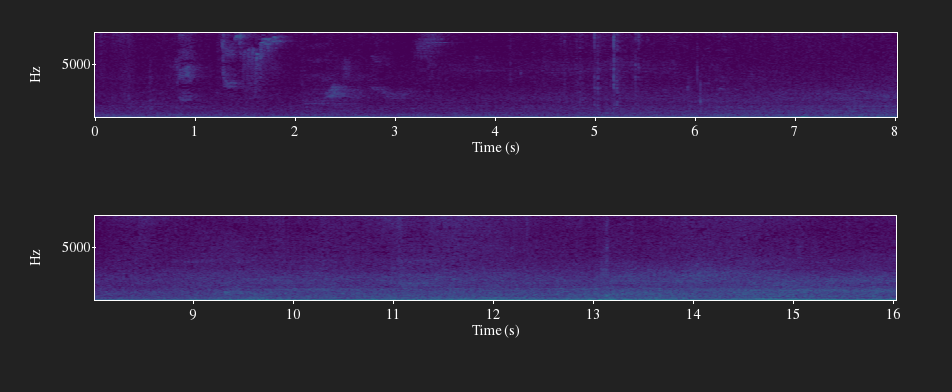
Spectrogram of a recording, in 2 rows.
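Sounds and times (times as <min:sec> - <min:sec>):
faint bird chirps: 0:00.8 - 0:04.0.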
